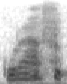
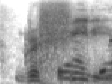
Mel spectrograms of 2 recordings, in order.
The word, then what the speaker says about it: graffiti: The graffiti.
